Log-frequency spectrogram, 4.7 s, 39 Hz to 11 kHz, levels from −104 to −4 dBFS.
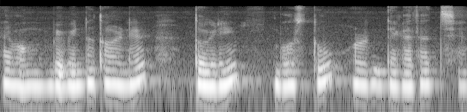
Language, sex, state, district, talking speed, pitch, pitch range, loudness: Bengali, male, Tripura, West Tripura, 90 wpm, 155 Hz, 145-170 Hz, -16 LUFS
